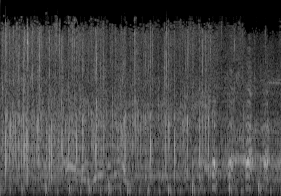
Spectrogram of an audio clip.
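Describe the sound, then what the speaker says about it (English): Scattered clapping from a large crowd at a football stadium before kick-off, a broad, textured patter with a murmur of voices mixed in, lasting throughout. "the players come over from the warm-up to applaud the fans who've made the trip north"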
